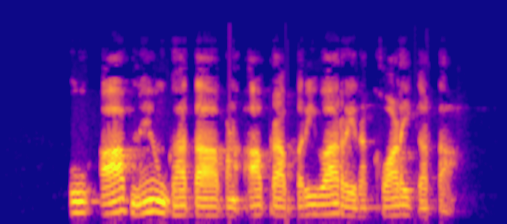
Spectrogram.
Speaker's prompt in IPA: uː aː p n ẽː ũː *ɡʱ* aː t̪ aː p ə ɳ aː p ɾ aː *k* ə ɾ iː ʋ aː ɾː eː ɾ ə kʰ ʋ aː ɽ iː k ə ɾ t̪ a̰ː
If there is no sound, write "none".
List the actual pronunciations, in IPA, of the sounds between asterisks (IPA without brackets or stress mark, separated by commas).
ɡʱ, p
